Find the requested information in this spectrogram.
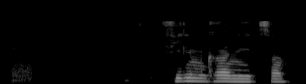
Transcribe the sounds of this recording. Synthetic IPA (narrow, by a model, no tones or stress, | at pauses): fiɮmɡʁaniːt͡sʼʰɐ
